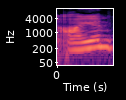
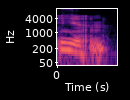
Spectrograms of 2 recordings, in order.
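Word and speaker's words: Iain: it is ian reed i kept saying ayan because of the way that it's spelled um i don't know why my mind was just like that's definitely i and then not ian i guess it's ian uh i'm thinking of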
